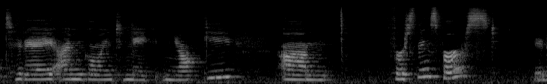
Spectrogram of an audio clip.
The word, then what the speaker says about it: gnocchi: like me okey but please the G is silent it is not under any circumstances pronounced Ghannouchi the italian and me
